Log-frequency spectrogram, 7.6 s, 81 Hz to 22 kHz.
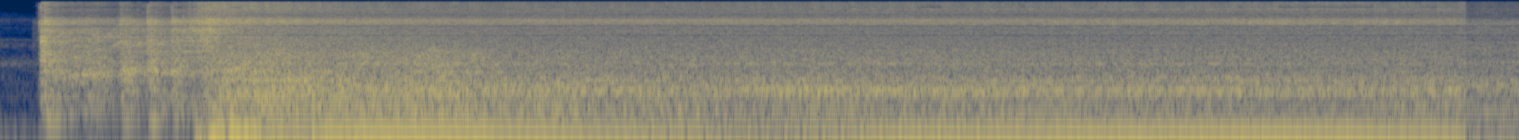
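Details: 2021 Camaro SS V8, crash-repaired and being built up with heads and cam. It is first started after fresh engine and transmission oil and antifreeze, with the battery reconnected: it catches after a brief crank, flares, then settles to a smooth, even burble. No warnings shown. Normal.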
